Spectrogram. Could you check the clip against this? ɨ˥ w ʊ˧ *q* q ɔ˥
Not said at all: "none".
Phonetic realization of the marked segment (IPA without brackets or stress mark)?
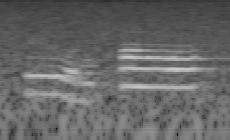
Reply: ŋ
